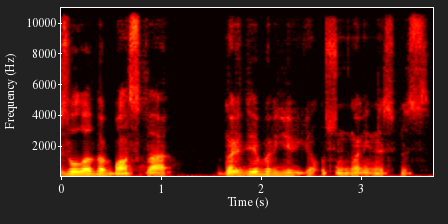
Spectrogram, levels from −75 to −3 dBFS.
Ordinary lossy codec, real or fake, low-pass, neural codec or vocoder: none; fake; none; autoencoder, 22.05 kHz, a latent of 192 numbers a frame, VITS, trained on many speakers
